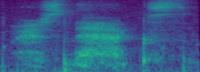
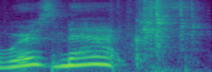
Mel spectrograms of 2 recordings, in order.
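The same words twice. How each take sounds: First: Whisper. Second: Said in the usual way. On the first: Real, not acted. Whispering to the cat.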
